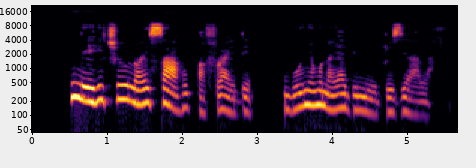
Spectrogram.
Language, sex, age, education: Igbo, female, 30-45, tertiary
